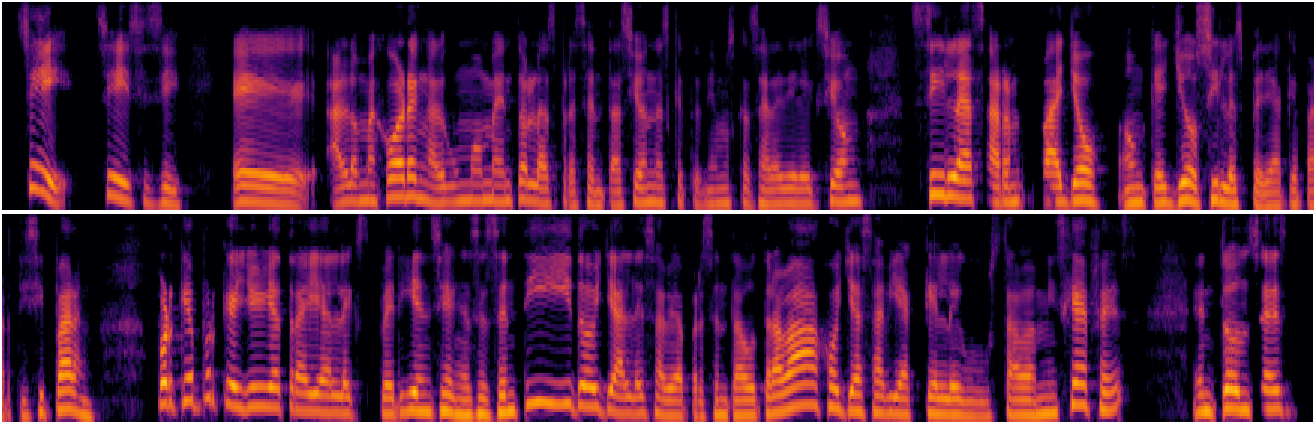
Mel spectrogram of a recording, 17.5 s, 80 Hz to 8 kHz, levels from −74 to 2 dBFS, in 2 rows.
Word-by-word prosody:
Sí, 315 -4 -1
sí, 225 -5 0
sí, 160 0 -13
sí, 150 -2 -6 0.3
eh, 160 -4 +1
a - - -2
lo 180 +1 -3
mejor 215 +5 +2
en 210 -4 -2
algún 165 +2 -4
momento 185 +1 -4
las 155 -5 -3
presentaciones 145 +4 -6
que - - -11
teníamos 150 +2 -10
que 155 - -9
hacer 150 -1 -5
a - - -4
dirección, 155 +3 -3 0.3
sí 245 0 0
las 210 -3 +5
armaba 170 0 +1
yo, 180 -2 +1
aunque 160 +1 -2
yo 185 +3 +4
sí 190 +4 -1
les 150 -3 0
pedía 135 -2 -4
que 145 +2 -8
participaran, 155 +4 0 0.4
¿por 280 +1 +6
qué? 310 +2 0
Porque, 280 -8 +1
yo 240 - +1
ya 240 -1 +3
traía 200 -4 +1
la 185 -1 0
experiencia 190 +4 0
en 180 - +2
ese 165 +1 +1
sentido, 265 - +1
ya 220 -6 +2
les 175 0 -4
había 155 -2 0
presentado 155 +1 -1
trabajo, 235 +8 +4
ya 205 -2 +1
sabía 175 -3 -1
qué 170 +1 -1
le 165 -1 +2
gustaba 150 +2 -1
a - - -1
mis 175 +2 0
jefes. 255 - +1 0.3
Entonces, 215 +2 +3
175 Hz, 190 wpm, -21 LUFS, 155-210 Hz, 0.4 s, por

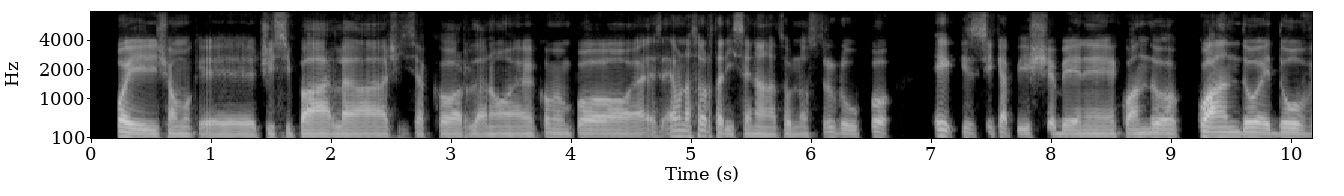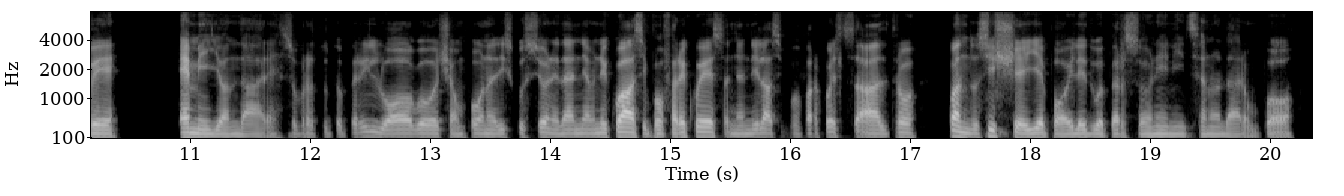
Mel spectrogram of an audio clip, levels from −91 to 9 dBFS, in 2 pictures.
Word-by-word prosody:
Poi 110 -5 +7
diciamo 90 0 -1
che 85 -1 -1
ci - - -5
si - - -5
parla, 90 0 +3
ci 100 +5 -12
si 90 - -11
accorda, 90 +1 -1
no, 90 0 -1
è 95 0 -2
come 105 -1 -3
un 100 -1 -4
po' 95 -2 +2
è - - -2
s 115 - -11
è - - -4
una 135 -1 +1
sorta 140 -3 0
di 95 -3 -2
senato 90 -1 -2
il 90 - -3
nostro 90 +7 -7
gruppo 95 -3 -2 0.3
e 150 -2 +1
e 110 - -7
si 100 - -8
capisce 105 -1 -2
bene 95 -1 0
quando 105 0 +1
quando 115 0 +7
e 105 - +3
dove 100 -2 +2 0.5
è 110 - +6
meglio 95 -3 0
andare, 85 -1 -6
soprattutto 95 +2 -13
per 110 - -12
il 120 - -6
luogo 100 -1 0
c'è 95 - -9
un 90 0 -9
po' 105 - -6
una 100 -1 -4
discussione: 100 +2 -5
"Dai 100 +1 -1
andiamo 100 0 -4
di 105 - -1
qua 120 -2 +8
si 110 - -7
può 100 - -1
fare 105 +5 0
questo, 120 0 0
andiam 95 0 -7
di 100 - -5
là 105 -1 0
si - - -18
può 100 - -17
fare - - -7
quel - - -4
s - - -22
altro." 105 +2 0 0.2
Quando 110 -7 +2
si 140 +7 -1
sceglie 105 -1 +1
poi 90 +1 -2
le 100 - 0
2 95 -1 -2
persone 90 -1 -5
iniziano 90 0 -7
a - - -6
dare 85 -1 -6
un - - -13
po' - - -4
95 Hz, 220 wpm, -24 LUFS, 90-105 Hz, 0.5 s, qua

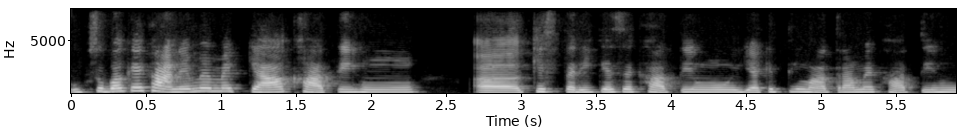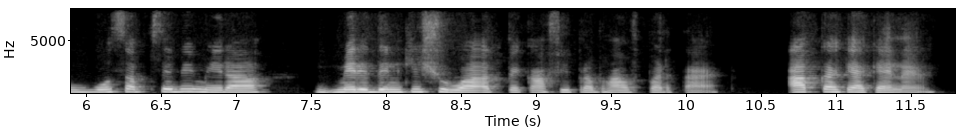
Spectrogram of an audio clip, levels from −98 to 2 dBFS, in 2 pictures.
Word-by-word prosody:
सुबह 270 0 +3
के 315 +2 0
खाने 245 -6 +3
में 280 +2 0
मैं 275 0 -3
क्या 230 -5 +3
खाती 215 -1 0
हूँ 210 -1 -4 0.4
अ, 180 0 +4
किस 245 0 -2
तरीके 215 +1 0
से 230 0 -1
खाती 220 -2 -3
हूँ, 210 -1 -2
या 195 - 0
कितनी 230 +3 -5
मात्रा 205 0 -2
में 220 0 -1
खाती 180 -2 -7
हूँ, 205 -1 -2
वो 215 +1 +1
सबसे 235 0 +1
भी 240 +1 0
मेरा 195 -3 +2 0.5
मेरे 215 +3 +4
दिन 215 +1 +5
की 230 +2 -1
शुरुआत 190 -5 +2
पे 190 - -5
काफ़ी 180 +1 -5
प्रभाव 165 -4 -4
पड़ता 155 -2 -8
है। - - -15 0.5
आपका 210 +2 +4
क्या 205 -3 +2
कहना 170 -6 -2
है? 175 - -9
210 Hz, 190 wpm, -24 LUFS, 190-225 Hz, 0.5 s, दिन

